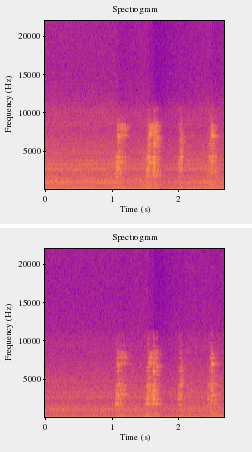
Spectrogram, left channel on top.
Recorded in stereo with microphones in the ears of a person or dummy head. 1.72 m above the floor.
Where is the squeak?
20° right (ahead or behind), 6.5 m.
